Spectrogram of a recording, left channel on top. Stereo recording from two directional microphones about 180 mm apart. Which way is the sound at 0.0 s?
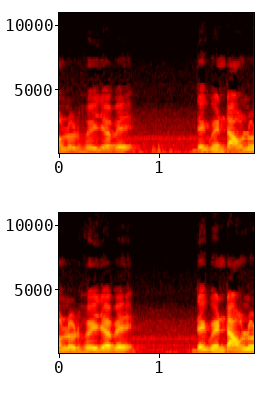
20° right (ahead or behind).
